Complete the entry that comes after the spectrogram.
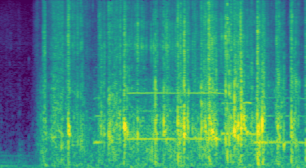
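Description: A ridden horse's hooves clip-clop in a steady walking rhythm, sharp knocks repeating after a brief silence, with a faint sustained ringing tone underneath.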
